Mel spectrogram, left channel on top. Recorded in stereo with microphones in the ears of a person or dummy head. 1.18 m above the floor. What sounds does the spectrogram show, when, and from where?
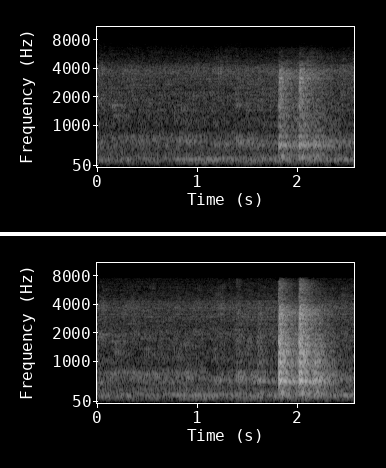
0.0 s running water: 20° left (ahead or behind), 9.5 m
1.4 s hammering: 45° right (ahead or behind), 1.1 m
